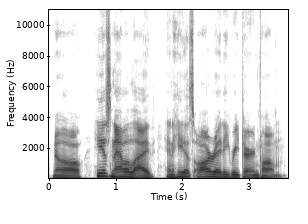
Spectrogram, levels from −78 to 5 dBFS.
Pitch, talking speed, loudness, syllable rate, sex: 140 Hz, 185 wpm, -15 LUFS, 5.4 syllables/s, male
